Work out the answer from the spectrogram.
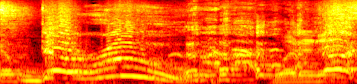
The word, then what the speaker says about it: Daru: Daru. What did I say? Daru. That same people power out Daru. There. Some people say really? Yeah. Man, I'm never out of here. It's Daru.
